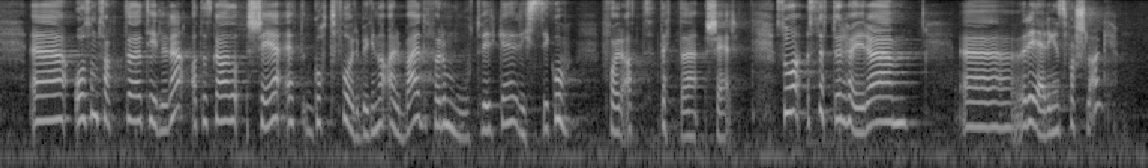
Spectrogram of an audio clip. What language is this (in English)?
Norwegian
